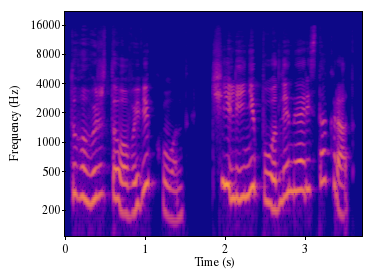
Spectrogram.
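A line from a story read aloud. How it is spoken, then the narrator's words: Laughing exclamation. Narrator (Russian): смеясь воскликнула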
